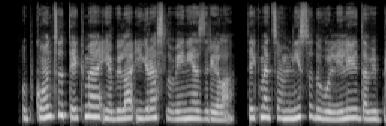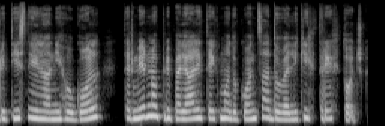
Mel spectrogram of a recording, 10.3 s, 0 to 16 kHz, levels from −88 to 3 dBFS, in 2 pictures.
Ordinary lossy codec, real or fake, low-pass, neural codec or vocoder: none; real; 14.4 kHz; none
